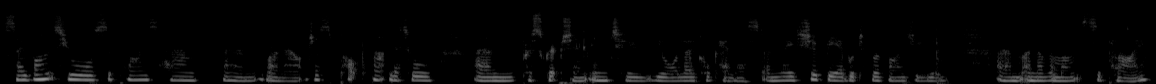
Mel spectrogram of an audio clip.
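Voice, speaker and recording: A woman speaks very slowly in a mellow, relaxed voice that slips between soft speech and whisper. She plays a gentle, reassuring clinic doctor in an ASMR roleplay. The close recording carries a faint background hiss. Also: fairly low pitch. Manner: gentle, reassuring, unhurried doctor's bedside talk.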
